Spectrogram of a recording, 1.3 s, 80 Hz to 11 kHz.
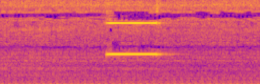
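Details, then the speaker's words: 5-liter oxygen concentrator showing red light meaning not working, flow meter setting suspected: single short high-pitched beep over steady low machine hum; oxygen concentrator alarm. "So we just got a red light on this lot. It's a red light because it shows that it's not working."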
